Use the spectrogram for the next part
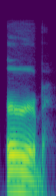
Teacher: Like in the UK, you often hear herb with a silent H.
